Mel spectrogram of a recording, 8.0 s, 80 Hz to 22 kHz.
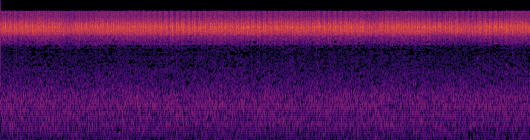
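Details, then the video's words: Crickets chirping, made by males rubbing one wing across the toothed vein of the other. A dense, steady, very high-pitched shimmering trill runs without a break, with a faint hiss below and no other sounds. "Most relaxing cricket sound for 8 hours"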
